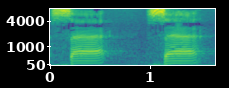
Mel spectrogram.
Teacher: dia tidak naik dan juga suaranya tidak terkumpul di dalam mulut. Langsung keluar. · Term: sifat infitah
